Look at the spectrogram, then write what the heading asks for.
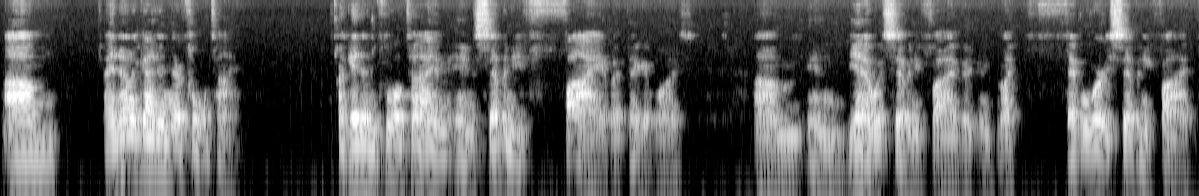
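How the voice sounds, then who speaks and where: Older american guy swapping radio stories, rambly and conversational, lowish voice, roomy echo. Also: unhurried, darkish tone. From Pennsylvania, United States. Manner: rambling, conversational, acts out dialogue. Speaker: radio personality, interview guest. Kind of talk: casual anecdotal storytelling. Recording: roomy, echoey sound.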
